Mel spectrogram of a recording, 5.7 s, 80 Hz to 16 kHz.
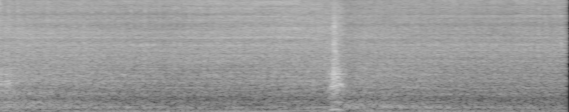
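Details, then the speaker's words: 1978 Jaguar XJ6 Series 2 barn find, off the road 24 years, idling: a loose dry rattle from the front belt drive; removing the alternator/water pump belt pinned it to the water pump, which needs replacing. "taking the air the belt off the alternator and water pump and it's the water pump making the noise"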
